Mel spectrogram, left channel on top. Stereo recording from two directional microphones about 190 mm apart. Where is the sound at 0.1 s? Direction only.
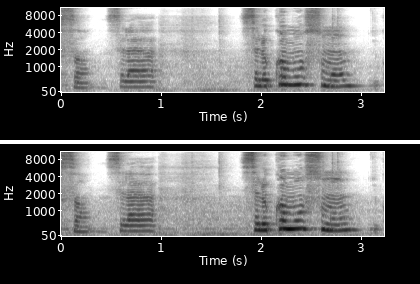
40° left (ahead or behind).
